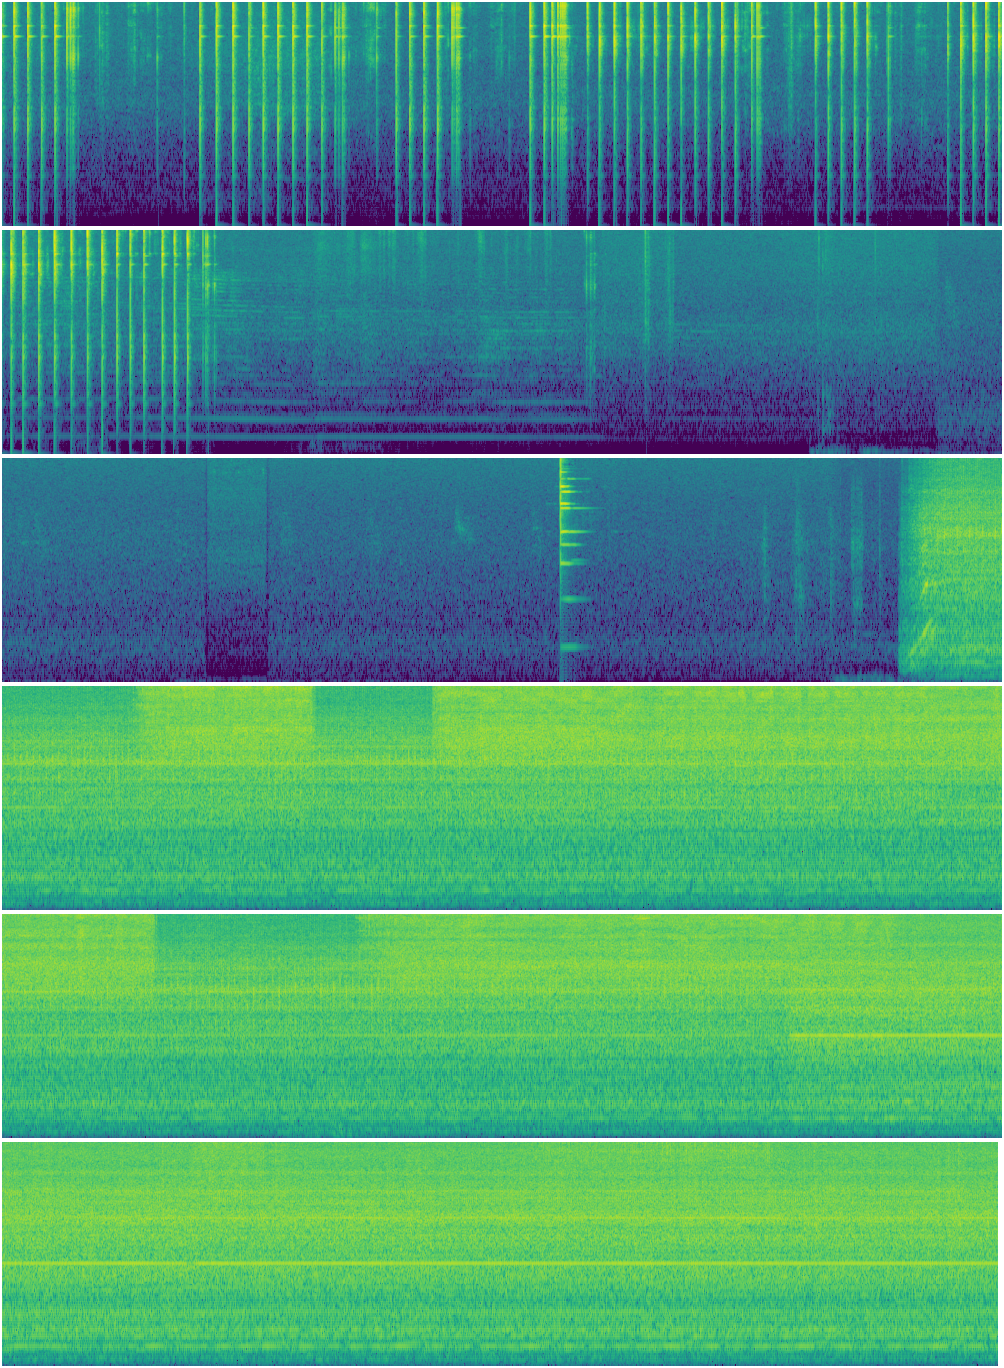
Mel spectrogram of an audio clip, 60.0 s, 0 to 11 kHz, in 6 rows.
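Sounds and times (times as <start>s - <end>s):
electric power tool running: 29.0s - 59.9s.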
